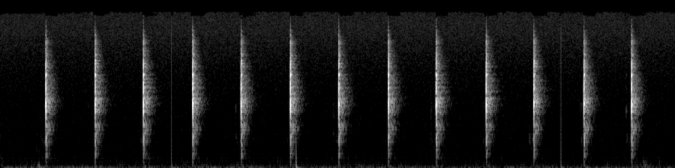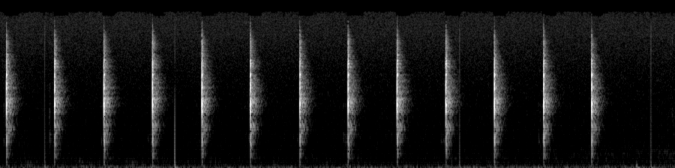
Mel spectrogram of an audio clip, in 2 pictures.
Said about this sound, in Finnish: Ja nyt vielä varmistuksen vuoksi metronomin tikitystä, jonka pitäisi kuulua vain oikeanpuoleisesta kaiuttimesta.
